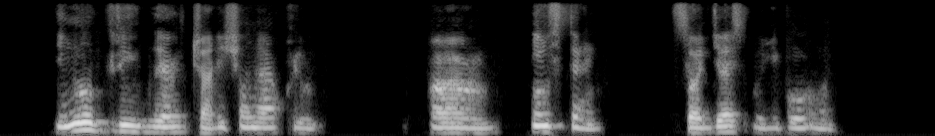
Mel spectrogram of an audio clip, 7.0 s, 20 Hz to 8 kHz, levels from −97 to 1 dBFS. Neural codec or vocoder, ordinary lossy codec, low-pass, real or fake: codec, 16 kHz, 2 kbps, FreqCodec, smaller model; none; 7.2 kHz; fake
